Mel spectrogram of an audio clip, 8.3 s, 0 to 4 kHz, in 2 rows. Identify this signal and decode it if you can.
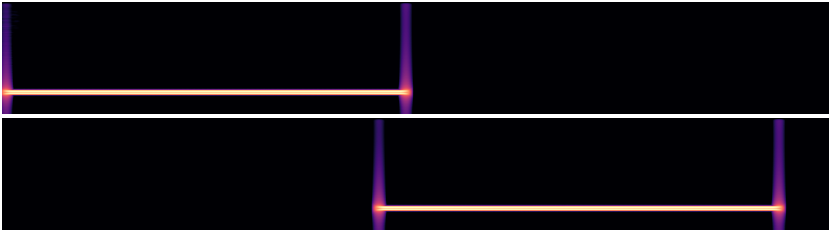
Ringback tone (North America), 440 + 480 Hz.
